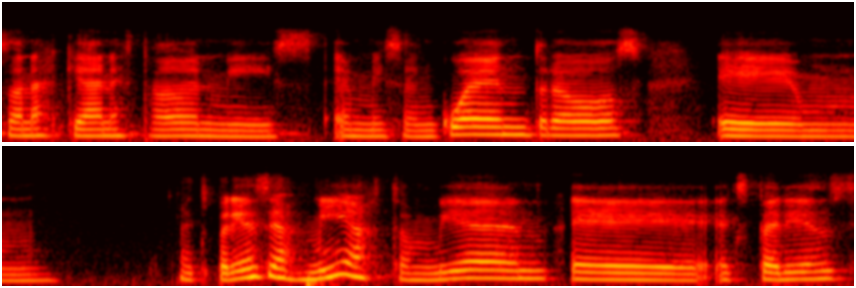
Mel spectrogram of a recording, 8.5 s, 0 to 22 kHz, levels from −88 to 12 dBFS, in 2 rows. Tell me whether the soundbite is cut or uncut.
cut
